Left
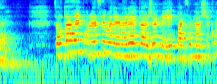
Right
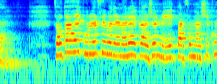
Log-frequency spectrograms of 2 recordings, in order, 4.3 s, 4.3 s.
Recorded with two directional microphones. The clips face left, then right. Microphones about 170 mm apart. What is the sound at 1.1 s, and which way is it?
A woman's voice, 45° right (ahead or behind).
